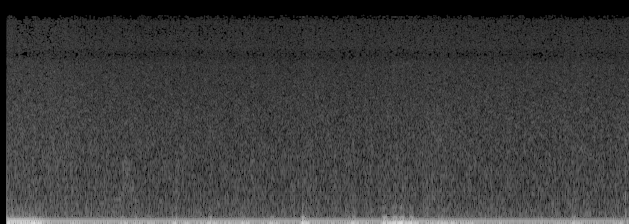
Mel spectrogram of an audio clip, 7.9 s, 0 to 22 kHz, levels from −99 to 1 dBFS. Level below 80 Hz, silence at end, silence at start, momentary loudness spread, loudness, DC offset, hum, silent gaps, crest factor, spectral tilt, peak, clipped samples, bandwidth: -36 dBFS; 0 s; 0.05 s; 9 LU; -40 LUFS; under 0.1%; none; none; 16 dB; -5 dB/octave; -12 dBFS; under 0.1%; 15.5 kHz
